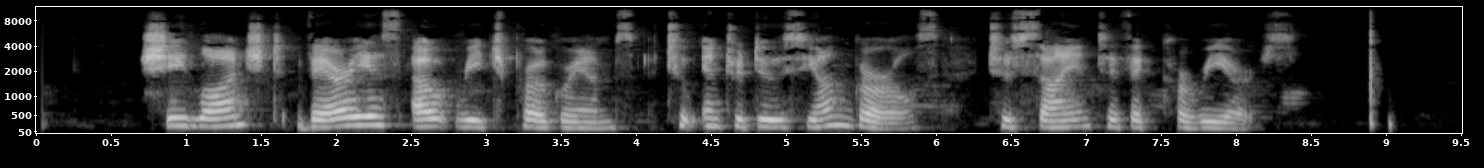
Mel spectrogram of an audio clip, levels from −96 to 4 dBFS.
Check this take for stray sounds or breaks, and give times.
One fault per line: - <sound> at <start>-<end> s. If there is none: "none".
none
